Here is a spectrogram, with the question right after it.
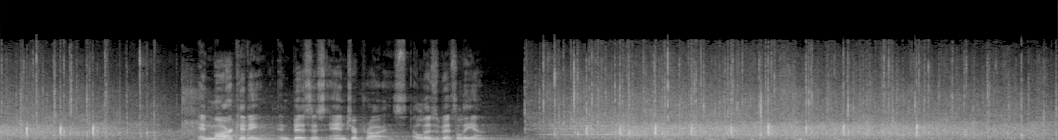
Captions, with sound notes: In Marketing and Business Enterprise, Elizabeth Lyon. (AUDIENCE APPLAUDING)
